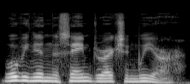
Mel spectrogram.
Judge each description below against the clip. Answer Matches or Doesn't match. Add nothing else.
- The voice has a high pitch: Doesn't match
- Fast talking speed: Matches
